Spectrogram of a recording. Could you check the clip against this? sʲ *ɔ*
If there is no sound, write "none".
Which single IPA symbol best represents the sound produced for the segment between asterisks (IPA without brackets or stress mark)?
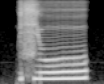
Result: o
